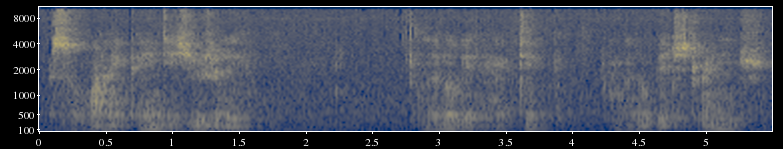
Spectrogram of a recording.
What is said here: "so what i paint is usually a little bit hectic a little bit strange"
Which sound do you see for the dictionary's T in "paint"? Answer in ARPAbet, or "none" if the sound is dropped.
T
